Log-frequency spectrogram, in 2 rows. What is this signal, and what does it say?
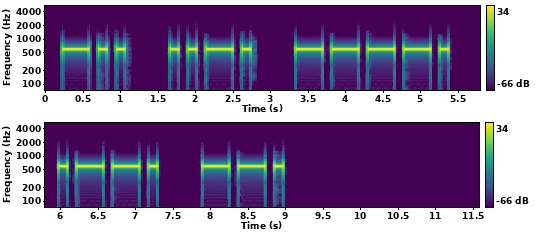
Morse code, heard as a keyed tone, about 10 wpm, spaced as for 8 wpm, 600 Hz. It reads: DF9PG
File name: Callsigns-10-8wpm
